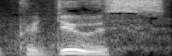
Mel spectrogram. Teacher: in the verb form produce, the stress is on the second syllable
